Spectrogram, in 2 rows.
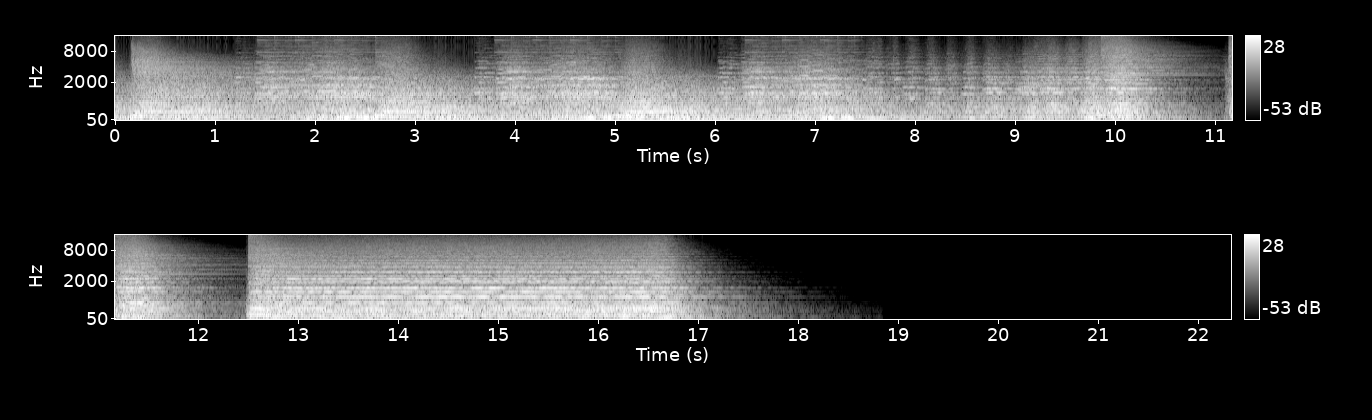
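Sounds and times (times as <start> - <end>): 
fanfare: 0.2 - 16.9.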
